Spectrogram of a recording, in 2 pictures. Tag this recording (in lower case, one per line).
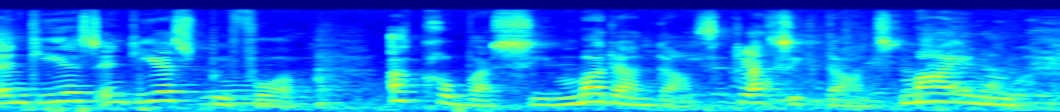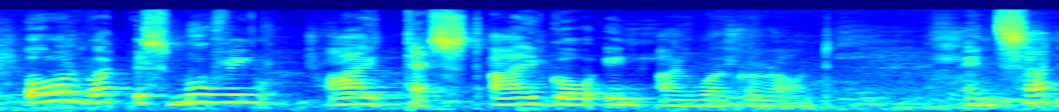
speech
